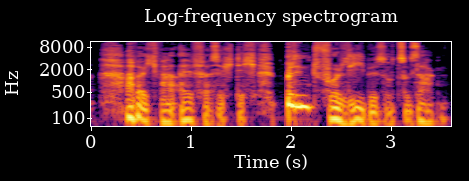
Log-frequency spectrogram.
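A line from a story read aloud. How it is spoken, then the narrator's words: Stammering. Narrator (German): stammelte er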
